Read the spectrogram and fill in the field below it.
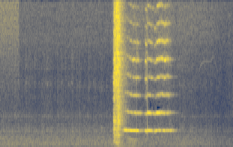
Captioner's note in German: Quietschen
